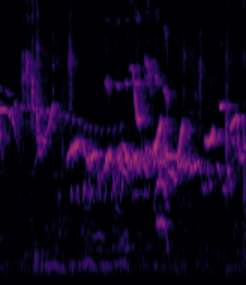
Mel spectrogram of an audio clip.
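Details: Young captive-bred white-rumped shama from a Bali bird farm singing looping whistled phrases that swoop up and down, with a few short chirps and a soft lower warble.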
